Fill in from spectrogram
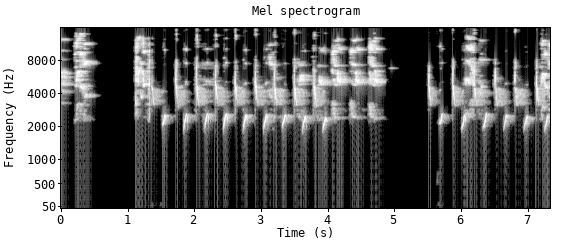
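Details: Bar-winged prinia (Prinia familiaris) song: a fast, energetic run of high, sharp chirps, about three notes a second, in two bursts separated by a brief pause.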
